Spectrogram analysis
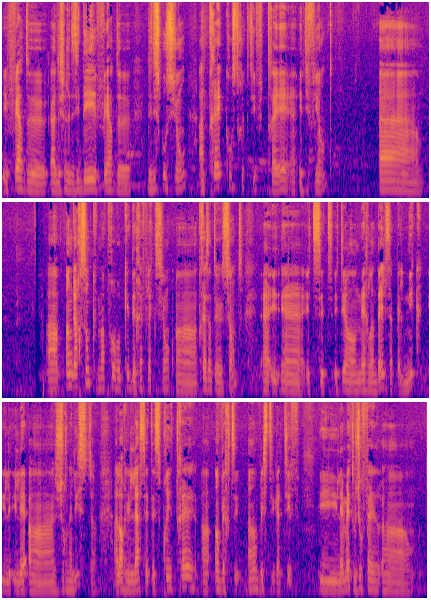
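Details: Man who stutters, speaking non-native French, who says his stuttering often involves silent blocks; stuttering.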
